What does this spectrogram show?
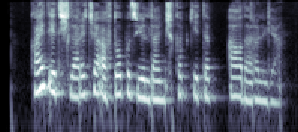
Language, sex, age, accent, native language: Uzbek, female, 19-29, Navoiy, Uzbek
